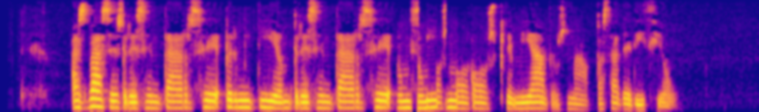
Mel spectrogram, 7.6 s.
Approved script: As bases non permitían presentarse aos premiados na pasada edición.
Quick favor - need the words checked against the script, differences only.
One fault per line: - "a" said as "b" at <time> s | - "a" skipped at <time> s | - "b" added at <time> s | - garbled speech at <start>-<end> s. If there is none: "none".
- "non" said as "presentarse" at 1.3 s
- garbled speech at 4.0-4.7 s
